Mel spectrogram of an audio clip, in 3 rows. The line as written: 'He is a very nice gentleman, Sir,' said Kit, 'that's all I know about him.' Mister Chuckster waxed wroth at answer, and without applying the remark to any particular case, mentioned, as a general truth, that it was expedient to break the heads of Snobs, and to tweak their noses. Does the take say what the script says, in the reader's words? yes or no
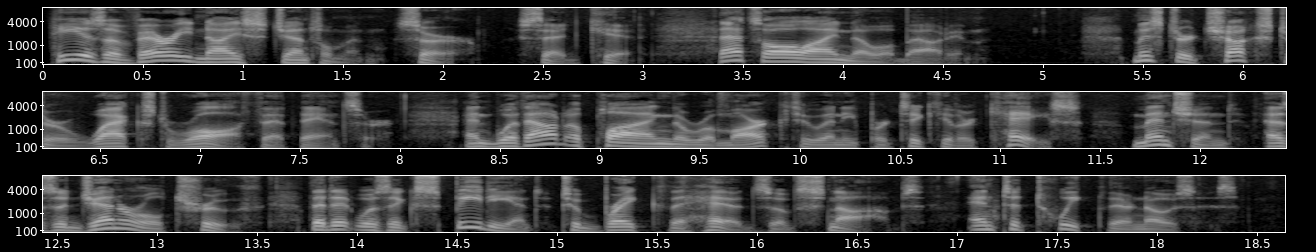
yes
